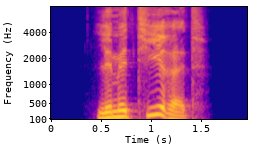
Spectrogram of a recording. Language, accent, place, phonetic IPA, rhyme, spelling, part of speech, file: German, Germany, Berlin, [limiˈtiːʁət], -iːʁət, limitieret, verb, De-limitieret.ogg
- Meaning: second-person plural subjunctive I of limitieren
